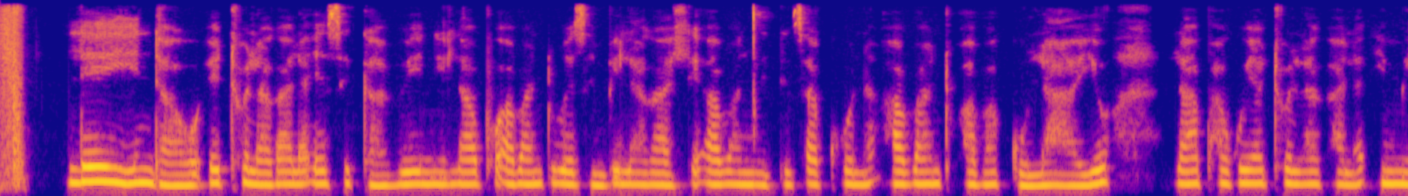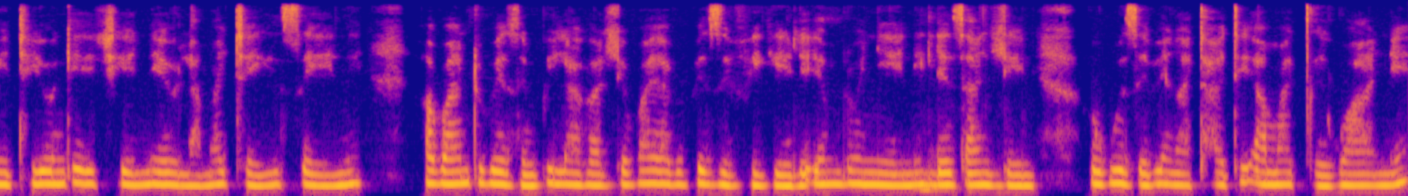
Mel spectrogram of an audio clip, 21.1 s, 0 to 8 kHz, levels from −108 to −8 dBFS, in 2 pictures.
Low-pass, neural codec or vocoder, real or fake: 7.2 kHz; none; real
